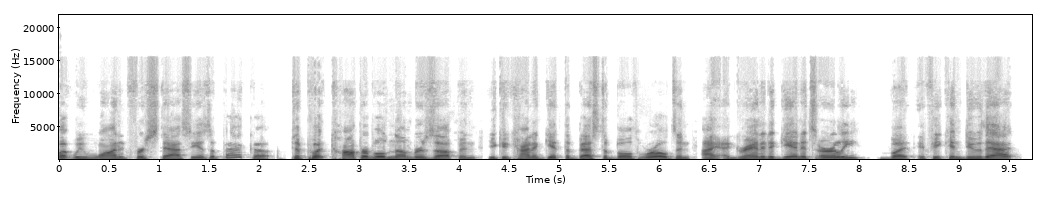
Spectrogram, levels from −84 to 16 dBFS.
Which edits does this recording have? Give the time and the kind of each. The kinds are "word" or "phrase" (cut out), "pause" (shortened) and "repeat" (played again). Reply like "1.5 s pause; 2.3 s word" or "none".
2.3 s pause; 4.2 s pause; 6.4 s pause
